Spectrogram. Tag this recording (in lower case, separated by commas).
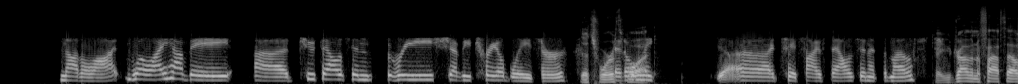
speech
